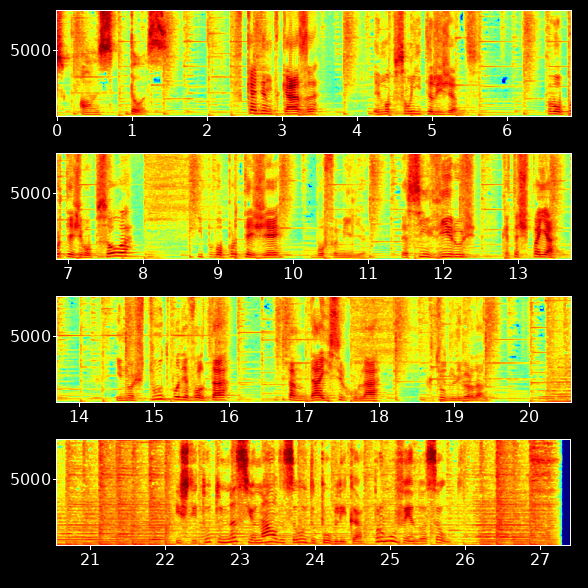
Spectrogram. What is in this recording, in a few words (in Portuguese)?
Spot cuidados em tempo de quarentena saude mental; covid19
